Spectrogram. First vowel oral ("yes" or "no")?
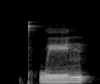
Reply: yes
